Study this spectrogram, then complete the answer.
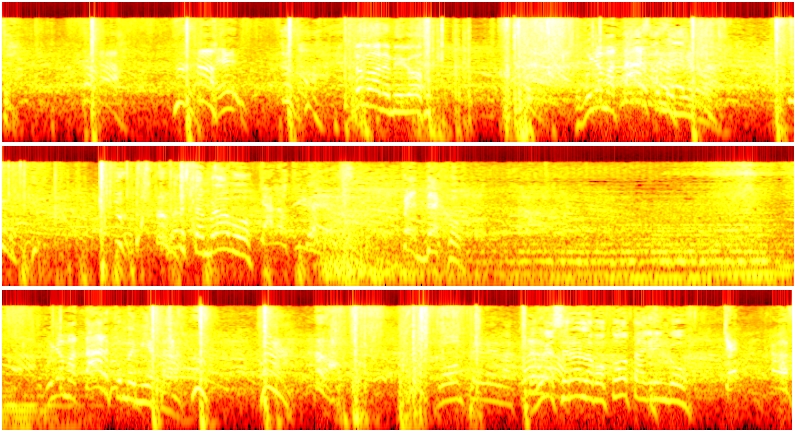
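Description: Fists thud in punches.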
